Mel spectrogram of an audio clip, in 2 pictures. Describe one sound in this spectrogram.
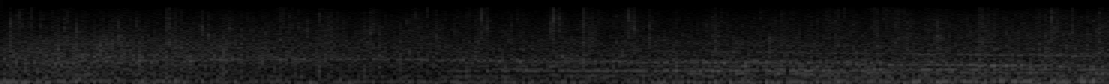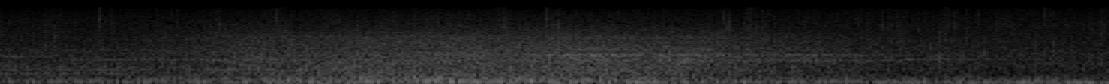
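Footsteps tread on wooden steps and a walkway.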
